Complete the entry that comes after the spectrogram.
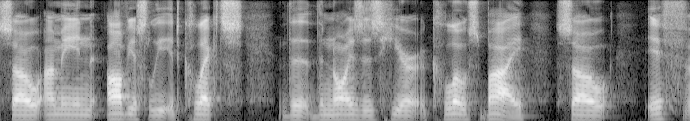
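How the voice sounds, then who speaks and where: The recording is very clean, with a silent background. A man speaks in a monotone, flat intonation. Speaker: tech reviewer YouTuber. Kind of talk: product review and mic test. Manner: halting, self-correcting.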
